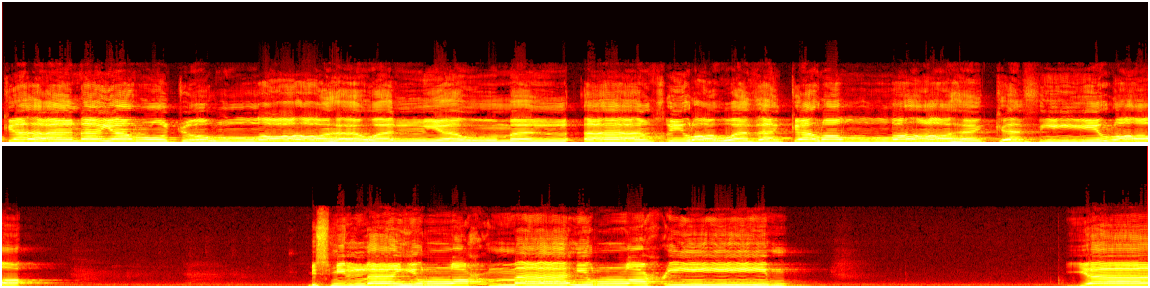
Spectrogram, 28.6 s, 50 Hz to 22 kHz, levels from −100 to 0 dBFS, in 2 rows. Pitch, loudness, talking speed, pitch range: 255 Hz, -12 LUFS, 25 wpm, 225-275 Hz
